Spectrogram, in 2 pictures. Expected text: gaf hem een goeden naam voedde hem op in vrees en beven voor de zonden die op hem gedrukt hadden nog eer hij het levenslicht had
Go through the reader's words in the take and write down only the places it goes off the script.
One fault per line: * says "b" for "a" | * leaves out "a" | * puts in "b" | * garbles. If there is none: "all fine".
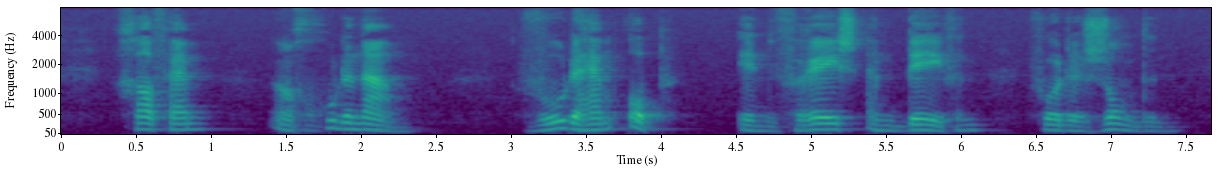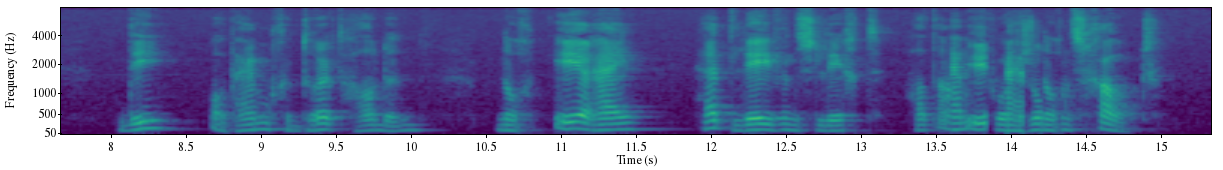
* garbles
